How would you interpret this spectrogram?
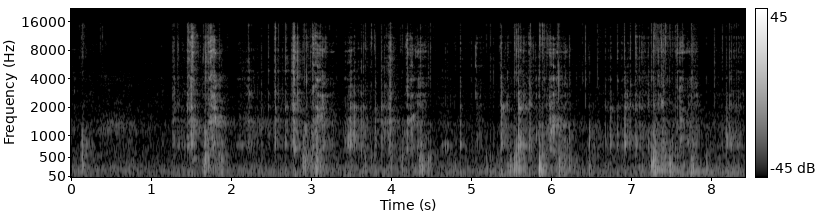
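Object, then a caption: Soap bar cut with a metal blade. A metal utility-knife blade carves an oval, solid, dry soap bar with its beige interior exposed, making repeated scraping and shaving cuts. Each cut gives a crisp, crackly scrape with bright, gritty texture over a quiet background, in uneven bursts that rise and fall across the clip.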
